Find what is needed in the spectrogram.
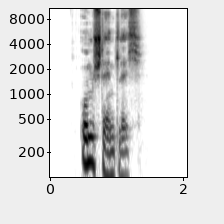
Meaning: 1. complicated, long-winded 2. awkward; heavy-handed, cumbersome
- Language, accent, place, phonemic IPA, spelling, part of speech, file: German, Germany, Berlin, /ˈʊmˌʃtɛntlɪç/, umständlich, adjective, De-umständlich.ogg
